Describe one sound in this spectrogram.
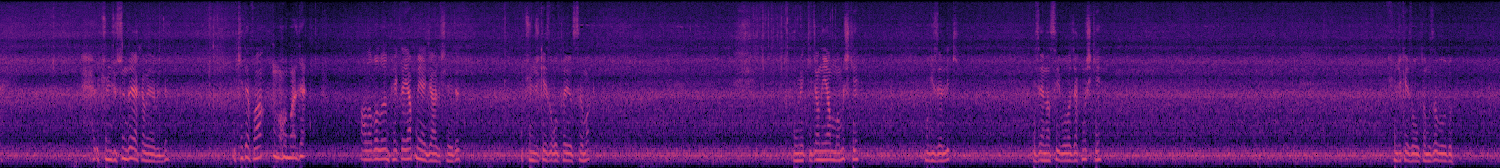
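A river rushes and splashes steadily over stones.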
